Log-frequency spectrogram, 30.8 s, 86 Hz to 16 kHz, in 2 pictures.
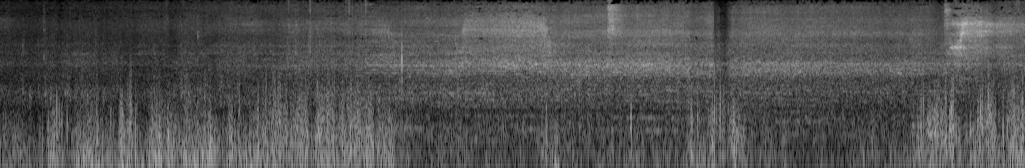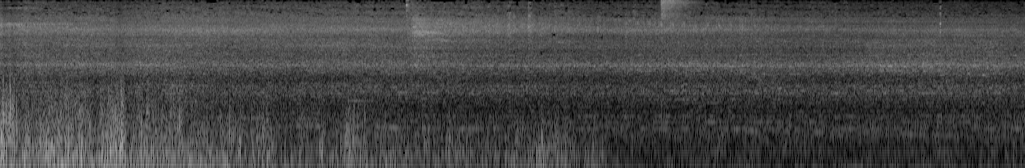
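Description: Royal Mail Class 325 electric multiple unit passing close by, its wheels and running gear rumbling over the rails. The rumble is loudest over the first few seconds, swells again about halfway through, and eases off near the end as the last vans go by.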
